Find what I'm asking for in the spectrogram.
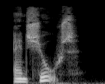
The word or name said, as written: ANSJOS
